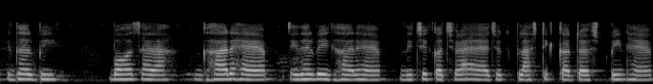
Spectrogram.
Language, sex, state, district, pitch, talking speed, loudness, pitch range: Hindi, female, Jharkhand, Jamtara, 225 Hz, 175 wpm, -28 LUFS, 220-235 Hz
